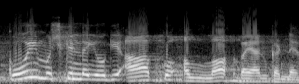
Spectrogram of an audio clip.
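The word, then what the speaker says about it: الله: मुश्किल नहीं होगी आपको अल्लाह बयान करने में आप अल्लाह भी कह सकते हैं असल प्रोनाउंस जो है असल जो इसका तलफ्फुज है वो अल्लाह थोड़ा सा लाम को मोटा करना है और इसका एक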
